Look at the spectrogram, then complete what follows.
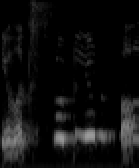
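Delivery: very high voice, cracking with emotion. Retelling his words in an emotional moment, imitating his voice cracking. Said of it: "And his voice was cracking".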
